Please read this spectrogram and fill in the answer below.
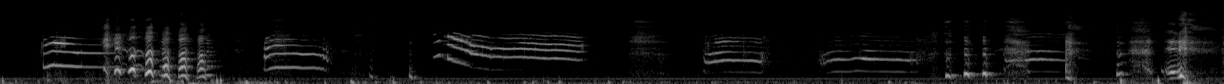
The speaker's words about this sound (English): Obviously, it's a cat meowing, but so many of them sound like the cat's in a lot of distress and pain.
